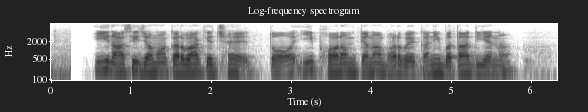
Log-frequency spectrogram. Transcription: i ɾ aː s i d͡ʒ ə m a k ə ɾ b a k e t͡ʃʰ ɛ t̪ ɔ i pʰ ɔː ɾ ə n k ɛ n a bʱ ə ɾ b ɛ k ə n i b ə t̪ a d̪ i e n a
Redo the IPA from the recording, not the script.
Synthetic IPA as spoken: i ɾ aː s i d͡ʒ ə m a k ə ɾ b a k e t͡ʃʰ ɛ t̪ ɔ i pʰ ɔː ɾ ə m k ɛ n a bʱ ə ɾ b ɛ k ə n i b ə t̪ a d̪ i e n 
